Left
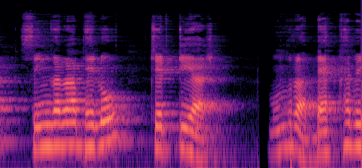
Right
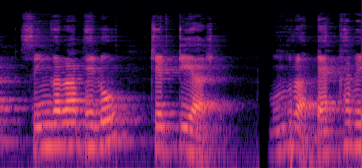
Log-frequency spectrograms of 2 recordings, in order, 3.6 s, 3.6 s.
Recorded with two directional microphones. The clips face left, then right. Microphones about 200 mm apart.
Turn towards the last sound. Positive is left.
turn(degrees=20)  # may be behind; listen again after turning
